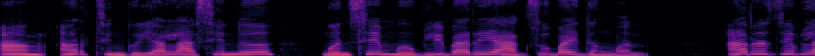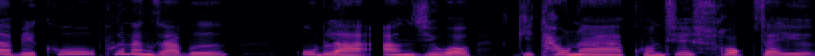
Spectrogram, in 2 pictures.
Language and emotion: Bodo, fearful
